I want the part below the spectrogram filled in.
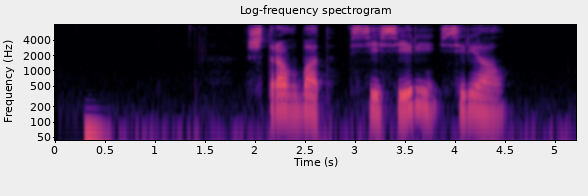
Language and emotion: Russian, neutral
